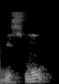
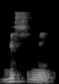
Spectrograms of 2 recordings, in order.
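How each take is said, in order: First: The word ends with a u vowel. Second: The word ends with an i vowel. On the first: The speaker calls it wrong. "Tidak dibaca" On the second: The speaker calls it right. "akhirnya itu dikasrohkan"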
